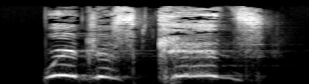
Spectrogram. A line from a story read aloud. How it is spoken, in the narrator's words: screamed back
